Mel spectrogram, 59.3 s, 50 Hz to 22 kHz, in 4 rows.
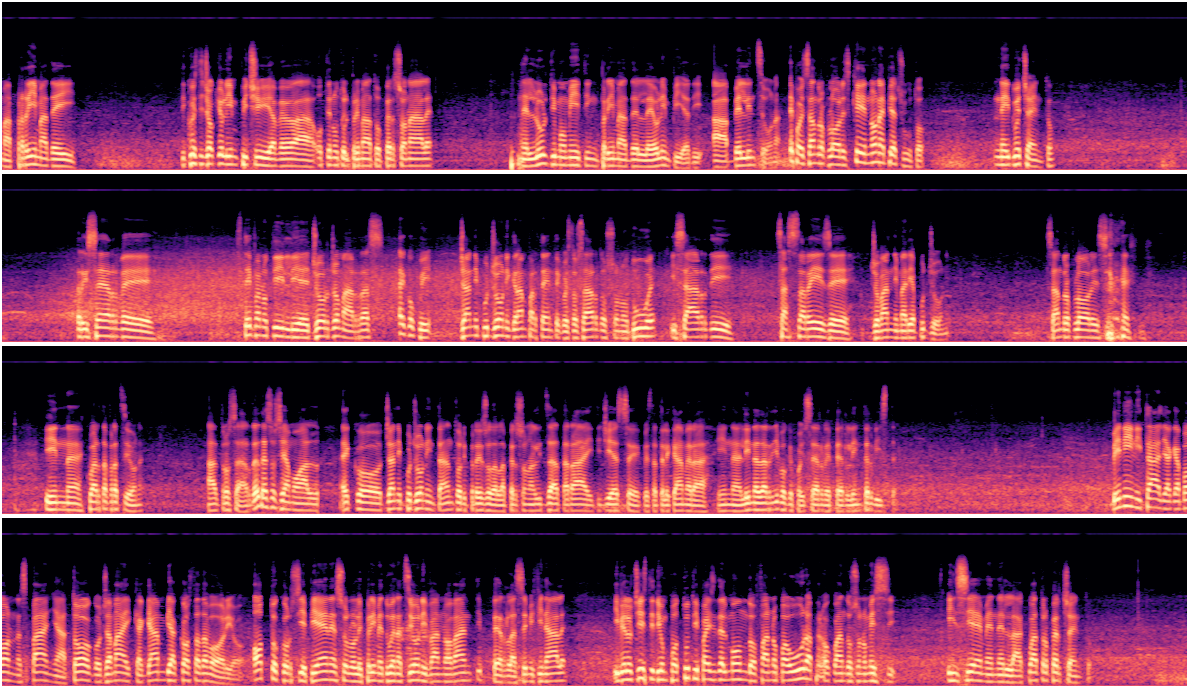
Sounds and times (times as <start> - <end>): Speech: 0.0 - 0.9, 2.3 - 5.4, 6.4 - 11.6, 12.4 - 13.2, 15.8 - 16.8, 17.8 - 26.7, 27.9 - 29.0, 30.2 - 31.4, 32.2 - 40.8, 43.5 - 51.5, 52.1 - 55.6, 56.3 - 58.0
Outside, urban or manmade: 0.0 - 59.2.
